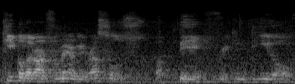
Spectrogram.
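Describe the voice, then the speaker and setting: A man's voice: mid-range voice, quick pace. A man asking questions casually at a live panel, phrasing them in an informal, loose way. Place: convention panel room. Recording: echoey room, distant mic, background noise.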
